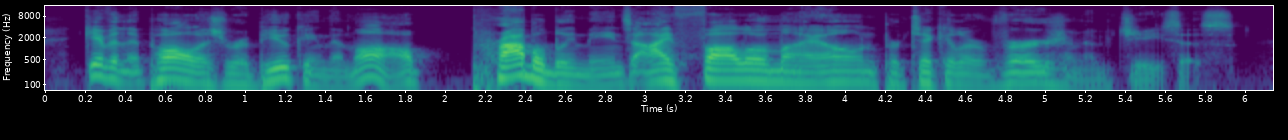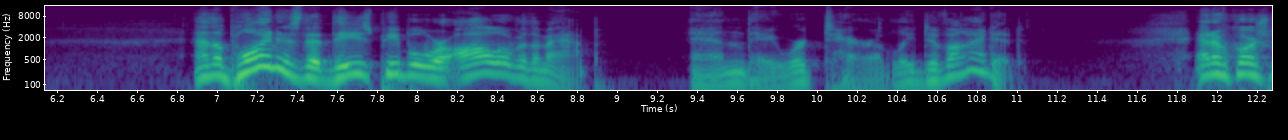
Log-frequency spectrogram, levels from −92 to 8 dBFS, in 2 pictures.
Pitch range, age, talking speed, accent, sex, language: 105-155 Hz, 50-69, 180 wpm, American, male, English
